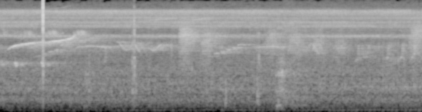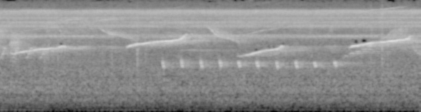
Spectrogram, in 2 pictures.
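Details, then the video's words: A long-billed spiderhunter (Arachnothera robusta) in Hala Bala, Narathiwat, Thailand gives short, sharp rising calls every second or so over a steady high insect drone. "Long-billed spiderhunter. Длинноклювая пауколовка."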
